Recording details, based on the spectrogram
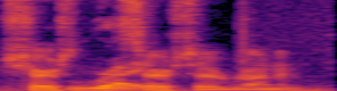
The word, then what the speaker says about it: Saoirse: Is that really how that's pronounced? – Yeah, only because the actress, Saoirse Ronan, yeah.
